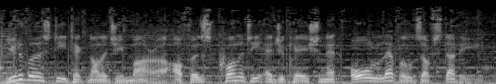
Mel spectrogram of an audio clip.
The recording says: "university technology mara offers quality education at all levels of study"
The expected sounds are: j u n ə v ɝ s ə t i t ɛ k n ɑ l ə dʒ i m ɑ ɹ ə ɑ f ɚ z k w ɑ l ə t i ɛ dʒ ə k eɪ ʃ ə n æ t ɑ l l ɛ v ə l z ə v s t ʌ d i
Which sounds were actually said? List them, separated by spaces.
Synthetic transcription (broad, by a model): j u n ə v ɝ s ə t i t ɛ k n ɑ l ə dʒ i m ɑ ɹ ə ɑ f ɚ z k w ɑ l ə t i ɛ dʒ ə k eɪ ʃ ə n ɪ t ɑ l l ɛ v ə l z ə v s t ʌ d i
